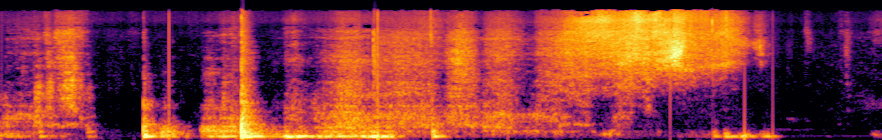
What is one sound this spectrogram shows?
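A headset cable rustles and knocks against a table as it is handled.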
